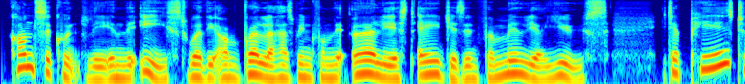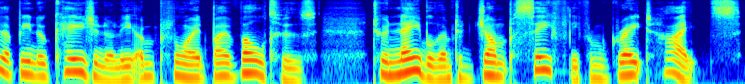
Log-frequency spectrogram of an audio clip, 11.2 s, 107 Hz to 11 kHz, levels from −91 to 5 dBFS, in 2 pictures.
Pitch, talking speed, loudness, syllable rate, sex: 170 Hz, 180 wpm, -19 LUFS, 5.5 syllables/s, female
